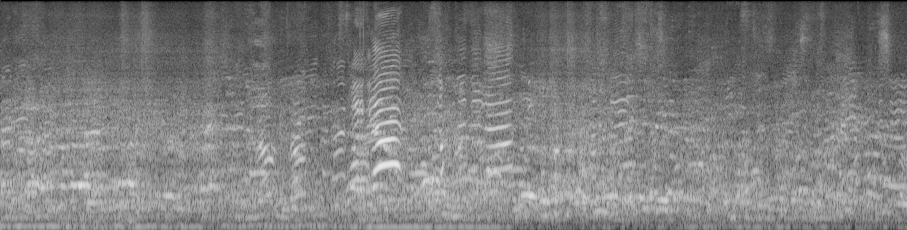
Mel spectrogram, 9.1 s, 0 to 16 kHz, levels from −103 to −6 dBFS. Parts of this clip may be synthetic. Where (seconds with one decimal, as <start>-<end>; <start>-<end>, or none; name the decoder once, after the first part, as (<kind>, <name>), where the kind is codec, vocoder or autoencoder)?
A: 0.5-2.2 (autoencoder, DAC-VAE); 5.3-5.9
